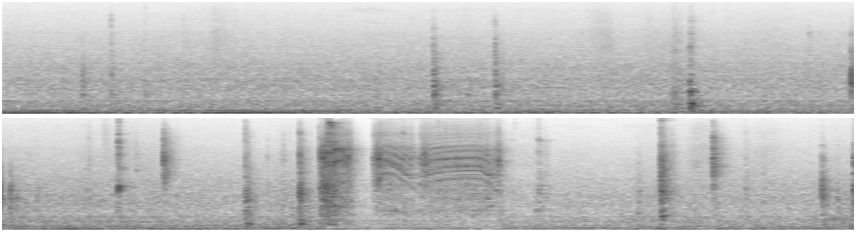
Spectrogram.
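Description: Scattered metal clinks and knocks of hand tools against a scooter's rear brake caliper, then, about nine seconds in, a Keyang cordless driver's motor whirring up and down for a second or so. A low hum stops about two seconds in.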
